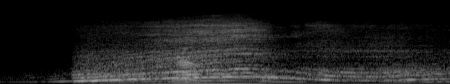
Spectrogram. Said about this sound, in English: You guys hear that on the stream? That must have been a motorcycle or something that went really loud. It sounds like loud. A motorcycle, but if you look at the car, it's going to be like a beat up. Yeah, like Honda. Yeah, Honda. Souped up.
